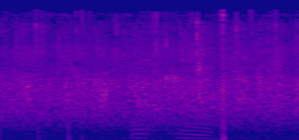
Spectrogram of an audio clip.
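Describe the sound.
Audience applause welcoming a speaker to the stage, a dense, steady patter of clapping throughout, with a man's voice briefly heard over it.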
